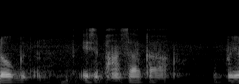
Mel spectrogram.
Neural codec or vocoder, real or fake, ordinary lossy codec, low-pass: none; real; none; 5.4 kHz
